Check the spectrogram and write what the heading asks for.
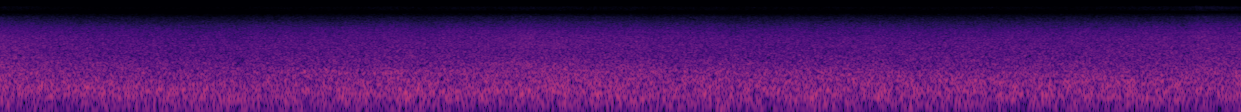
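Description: Ocean surf breaking on rocks and sand below a cliff: a steady, even rush.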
